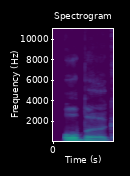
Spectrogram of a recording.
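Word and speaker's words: Åberg: The A sounds like the O in Thor. So Ludwig Aberg should be pronounced Ludwig Orberg, I think is what he's saying.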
